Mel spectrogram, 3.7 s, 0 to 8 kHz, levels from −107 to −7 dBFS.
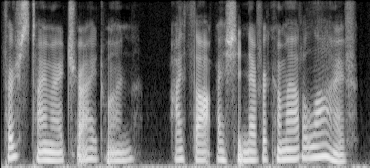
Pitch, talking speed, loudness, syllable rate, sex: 165 Hz, 225 wpm, -19 LUFS, 5.5 syllables/s, female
